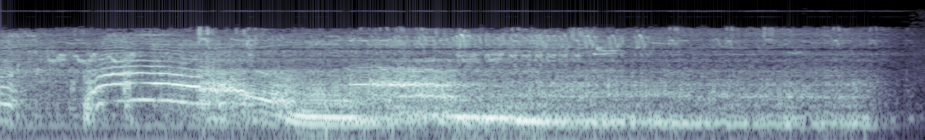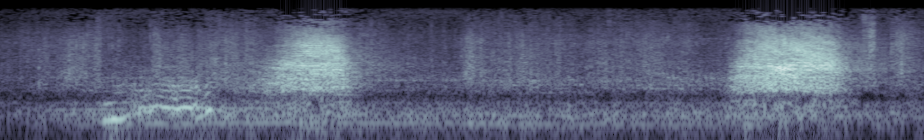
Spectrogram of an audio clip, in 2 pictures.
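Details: An Indian kumki elephant gives loud, bending calls that rise and fall, followed by two rough, breathy blasts.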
